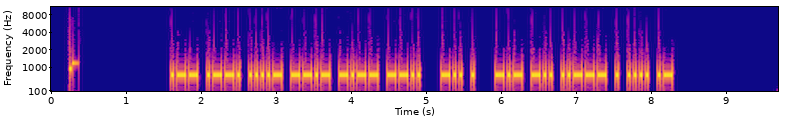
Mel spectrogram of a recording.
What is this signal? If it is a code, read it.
Morse code, heard as a keyed tone, about 32 wpm, 700 Hz. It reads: WP4QYZ DE KD2EHA
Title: USA Callsign DE Callsign - 6 Characters - 30wpm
